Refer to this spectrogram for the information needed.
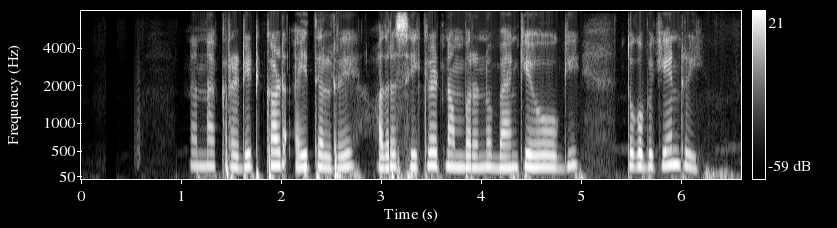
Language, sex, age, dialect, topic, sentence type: Kannada, female, 18-24, Central, banking, question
